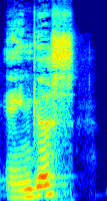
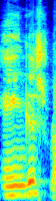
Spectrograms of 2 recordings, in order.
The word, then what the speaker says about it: Aongus: On bass, and I hope I get this right, I'm just going to say Angus, but it's spelled A-O-N-G-U-S. But I'm going to say Angus Ralston.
